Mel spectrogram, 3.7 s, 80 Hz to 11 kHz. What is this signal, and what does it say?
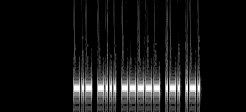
Morse code, heard as a keyed tone, about 37 wpm, 700 Hz. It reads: KB0RR
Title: USA Call Signs - 5 Characters - 6x Character Spacing - 40wpm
